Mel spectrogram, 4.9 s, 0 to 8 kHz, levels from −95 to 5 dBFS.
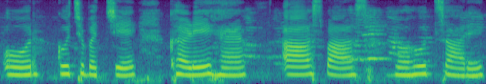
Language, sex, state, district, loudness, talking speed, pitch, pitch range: Hindi, female, Punjab, Pathankot, -15 LUFS, 100 wpm, 240 Hz, 230-255 Hz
